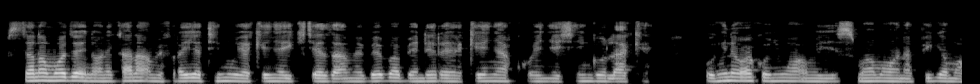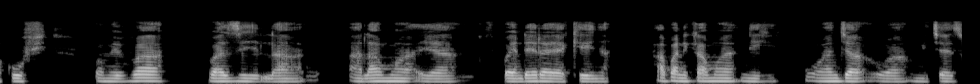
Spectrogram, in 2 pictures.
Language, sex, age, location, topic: Swahili, female, 25-35, Wajir, government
